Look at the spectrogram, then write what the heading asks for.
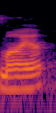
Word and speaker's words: Maja: My name is Maya, spelt with a J, pronounced with a Y, and I look forward to getting to know you guys.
